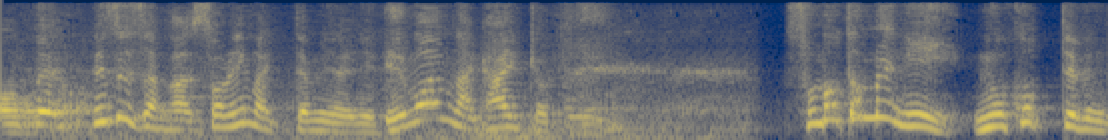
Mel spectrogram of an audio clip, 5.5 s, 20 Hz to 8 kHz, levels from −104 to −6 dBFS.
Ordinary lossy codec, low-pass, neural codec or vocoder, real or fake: none; none; codec, 16 kHz, 1.1 kbps, Voila-Tokenizer; fake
